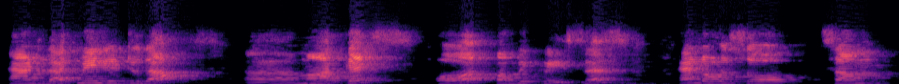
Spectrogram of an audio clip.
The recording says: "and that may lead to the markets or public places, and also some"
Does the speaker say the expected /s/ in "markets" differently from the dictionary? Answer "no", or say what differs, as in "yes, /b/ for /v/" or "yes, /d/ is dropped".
no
